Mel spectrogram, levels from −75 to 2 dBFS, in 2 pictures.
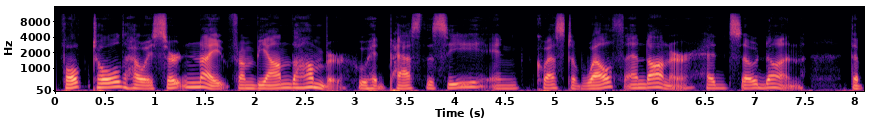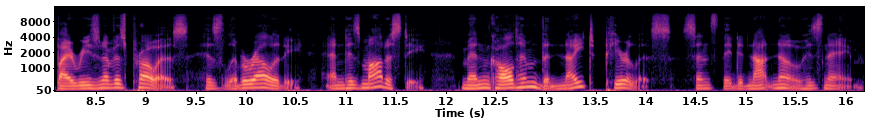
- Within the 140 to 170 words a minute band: No, average, 180 wpm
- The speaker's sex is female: No, male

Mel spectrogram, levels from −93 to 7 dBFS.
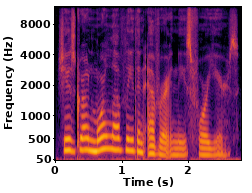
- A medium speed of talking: No, fast, 235 wpm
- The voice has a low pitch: No, high, 195 Hz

